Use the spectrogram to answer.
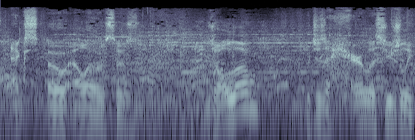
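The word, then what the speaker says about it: xolo: dante which is a and part of my pronunciation it's x-o-l-o so dolo which is a hairless usually toothless dog and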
